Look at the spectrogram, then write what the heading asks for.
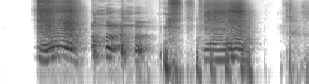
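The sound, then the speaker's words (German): Several harsh coughs from a person who has briefly taken off their headphones come in quick bursts, some drawn out and throaty, followed by a brief snuffling sound at the end. “So, aus Ermangelung einer Räuspertaste werde ich jetzt den Kopfhörer einmal kurz absetzen und mich schnaufen.”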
